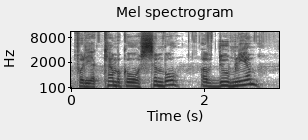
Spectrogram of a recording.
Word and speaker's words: dubnium: But in this case, we don't have to do that, because all we're trying to do is trying to remember the dubnium.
